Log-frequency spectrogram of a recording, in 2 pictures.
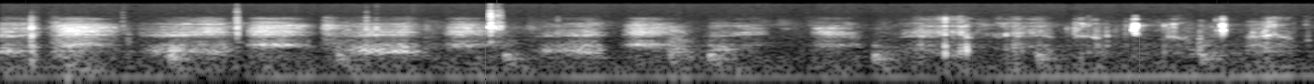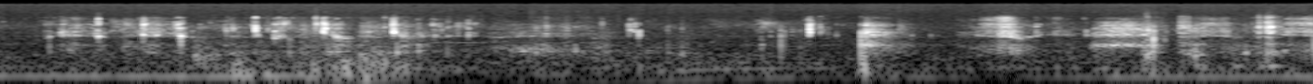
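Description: Close-up chewing and biting of raw ginger with salt chili and lime: wet mouth sounds and irregular crisp crunches.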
